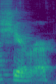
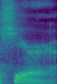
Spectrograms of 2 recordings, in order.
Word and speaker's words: Shearer: And I'll pronounce it for you because it's commonly mispronounced. It's Shearer. Shearer.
